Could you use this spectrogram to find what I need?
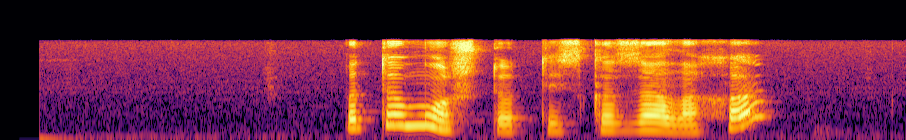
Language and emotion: Russian, neutral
